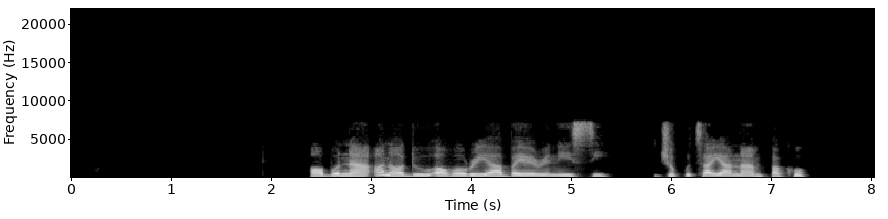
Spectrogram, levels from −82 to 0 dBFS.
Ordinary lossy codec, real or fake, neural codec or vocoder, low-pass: none; fake; codec, 16 kHz, 0.5 kbps, X-Codec, WavLM features, trained on Multilingual LibriSpeech; 7.2 kHz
